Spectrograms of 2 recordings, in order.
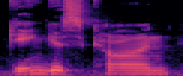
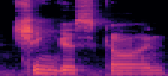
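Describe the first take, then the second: First: The name begins with a G sound. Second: The name begins with a CH sound. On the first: This is the familiar English pronunciation. The speaker calls it wrong. "instead of Genghis Khan" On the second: This is closer to the original pronunciation. The speaker calls it right. "Not a G sound, but more of a C H sound"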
